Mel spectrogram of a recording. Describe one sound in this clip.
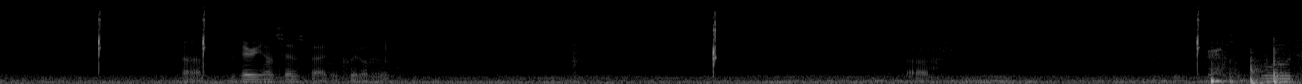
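Soft clicks of a computer game's menu sound now and then.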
